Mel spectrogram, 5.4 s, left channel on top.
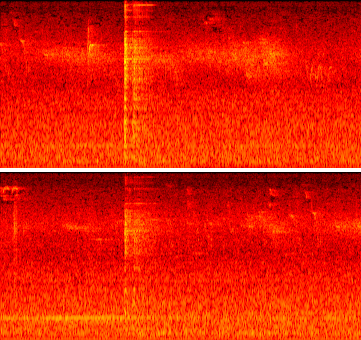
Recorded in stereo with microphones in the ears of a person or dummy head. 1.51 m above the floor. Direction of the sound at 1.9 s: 50° left (ahead or behind).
